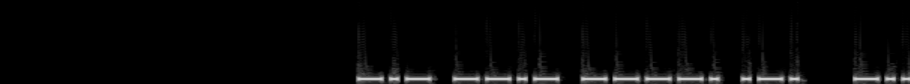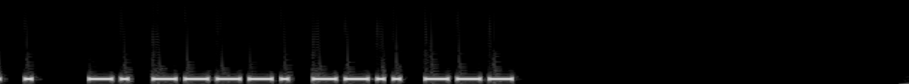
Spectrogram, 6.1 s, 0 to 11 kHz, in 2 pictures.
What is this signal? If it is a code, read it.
Morse code, heard as a keyed tone, about 46 wpm, 700 Hz. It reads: KQ9R DE N9ZO
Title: USA Callsign DE Callsign - 4 Characters - 45wpm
